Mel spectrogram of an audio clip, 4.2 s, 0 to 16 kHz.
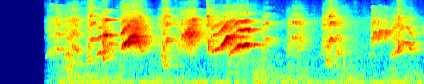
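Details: A breeding 7-year-old cockatiel and neighbouring cockatiels chatter in bursts of scratchy, warbling chirps with rising and falling notes.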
